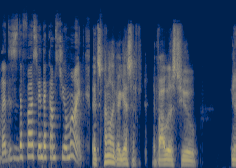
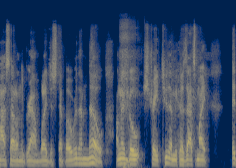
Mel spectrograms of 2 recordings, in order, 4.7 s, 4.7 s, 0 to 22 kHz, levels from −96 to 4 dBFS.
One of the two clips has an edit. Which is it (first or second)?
first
